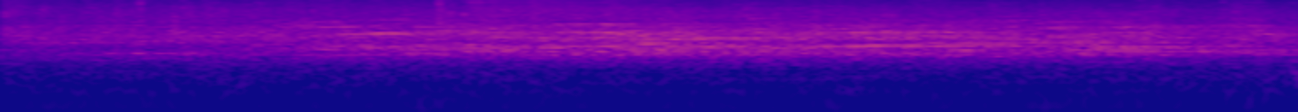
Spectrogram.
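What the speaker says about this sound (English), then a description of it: "Big round of applause to all the students." Applause from an audience at a university convocation for graduating students, a diffuse, steady wash of clapping that swells slightly midway and stays moderately distant.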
